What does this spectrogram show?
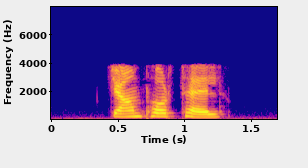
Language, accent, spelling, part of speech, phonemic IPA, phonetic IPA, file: Armenian, Eastern Armenian, ճամփորդել, verb, /t͡ʃɑmpʰoɾˈtʰel/, [t͡ʃɑmpʰoɾtʰél], Hy-ճամփորդել.ogg
- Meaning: to travel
